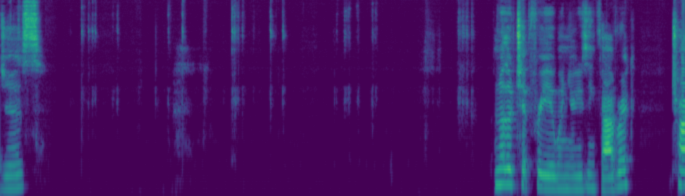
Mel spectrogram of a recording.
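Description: Paper rustles and crinkles between fingers.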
